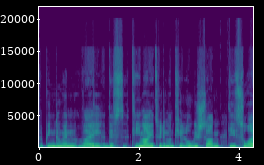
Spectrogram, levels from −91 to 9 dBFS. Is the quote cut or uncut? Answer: uncut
